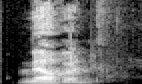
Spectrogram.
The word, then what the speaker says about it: Melbourne: So even though you may now live in Sydney, you may now live in Melbourne, I can't, how do you spell, how do you pronounce Melbourne? – No, you did pretty well, Melbourne. – Melbourne.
